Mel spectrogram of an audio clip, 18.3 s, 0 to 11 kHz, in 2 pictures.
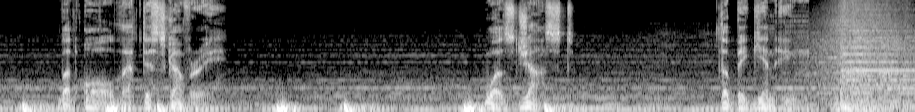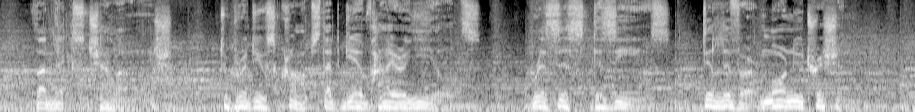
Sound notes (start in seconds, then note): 2.6 heart beat; 9.2 epic music resumes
